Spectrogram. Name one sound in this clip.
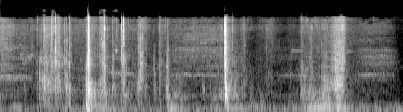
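A car door latch clicks and the door swings open.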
